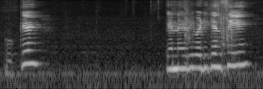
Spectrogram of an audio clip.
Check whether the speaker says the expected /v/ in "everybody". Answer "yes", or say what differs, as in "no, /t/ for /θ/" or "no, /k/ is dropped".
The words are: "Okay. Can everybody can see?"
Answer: no, /v/ is dropped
